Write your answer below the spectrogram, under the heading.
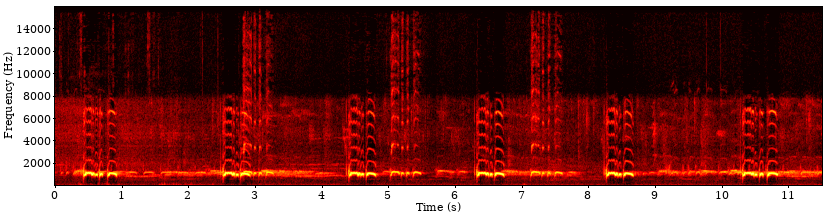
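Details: Zebra dove with a big local voice, used as a lure to stir other doves into song, delivering six rolling, stuttering coo phrases, each evenly spaced roughly two seconds apart, over a continuous low hum.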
